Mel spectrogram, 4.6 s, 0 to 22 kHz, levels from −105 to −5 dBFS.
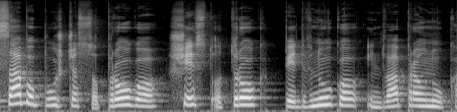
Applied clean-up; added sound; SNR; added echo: none; none; none; none.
